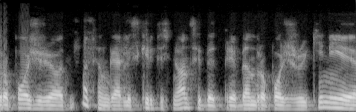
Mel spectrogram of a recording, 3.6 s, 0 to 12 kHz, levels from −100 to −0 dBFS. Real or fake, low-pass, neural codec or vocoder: real; 10.8 kHz; none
